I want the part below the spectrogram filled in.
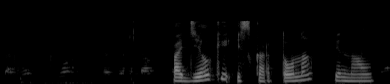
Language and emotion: Russian, neutral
